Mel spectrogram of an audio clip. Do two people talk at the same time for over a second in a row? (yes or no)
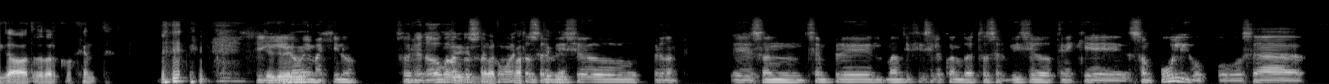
yes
